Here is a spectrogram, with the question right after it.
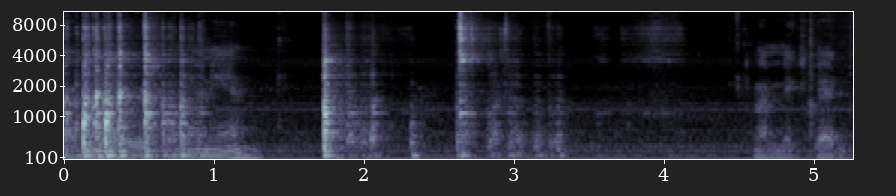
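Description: Carrot cake batter of flour and grated carrots being stirred in a bowl, with scraping clinks of a utensil against the bowl in uneven bursts and a short spoken remark near the start.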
